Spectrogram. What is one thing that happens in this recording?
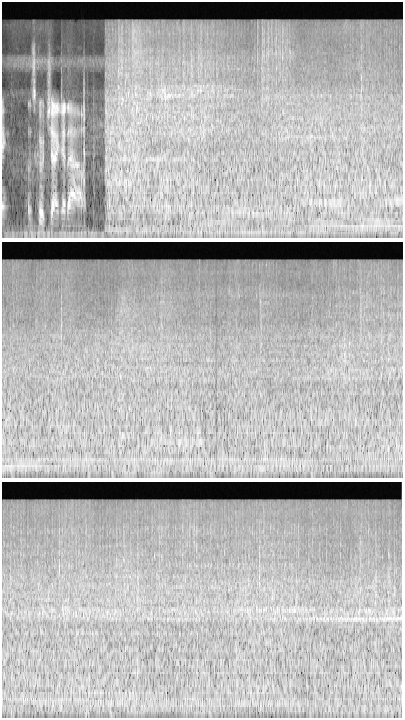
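A mower engine runs steadily and revs up.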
